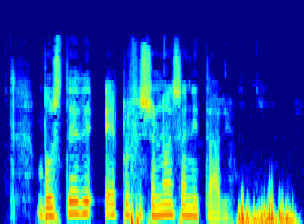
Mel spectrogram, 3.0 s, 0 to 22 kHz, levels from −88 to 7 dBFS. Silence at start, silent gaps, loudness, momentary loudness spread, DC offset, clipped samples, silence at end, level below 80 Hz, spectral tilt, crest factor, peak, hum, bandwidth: 0.4 s; none; -21 LUFS; 6 LU; under 0.1%; under 0.1%; 0.05 s; -30 dBFS; -6.5 dB/octave; 20 dB; 0 dBFS; none; 11 kHz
